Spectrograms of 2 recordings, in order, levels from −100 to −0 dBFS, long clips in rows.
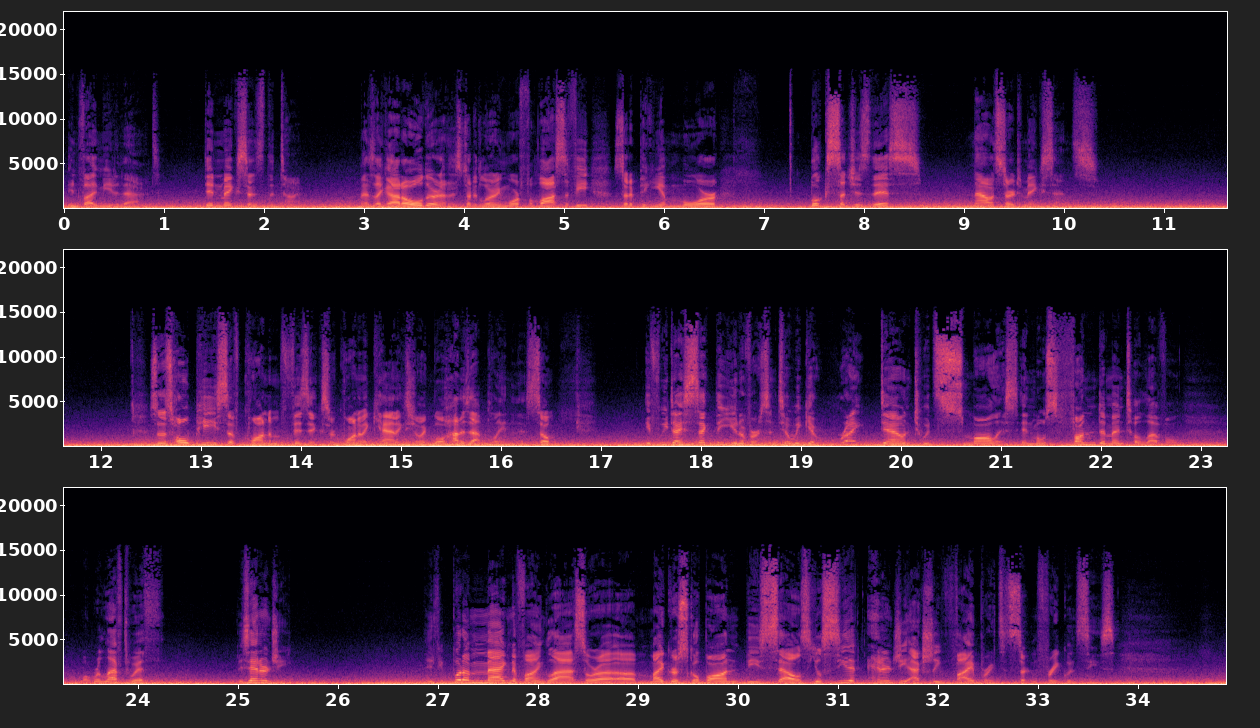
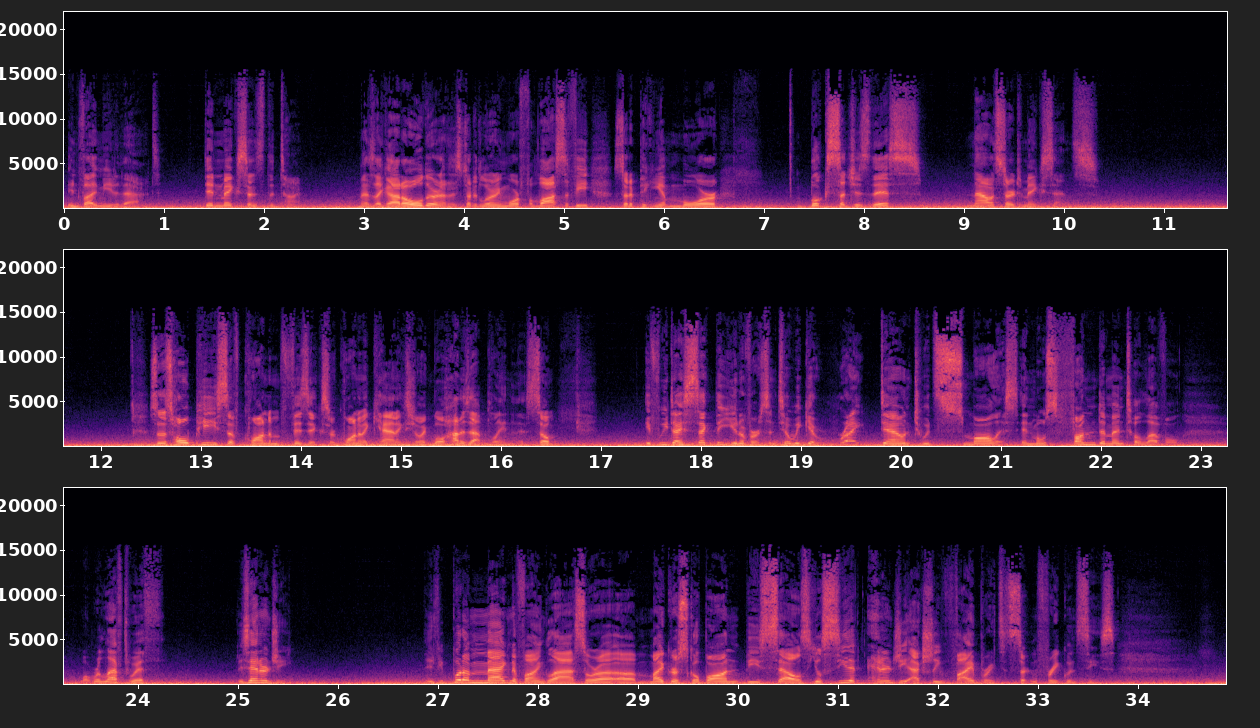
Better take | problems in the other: second | wind noise on the microphone; heavy; 9 dB below the speech; occasional gusts in the second

